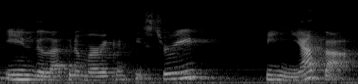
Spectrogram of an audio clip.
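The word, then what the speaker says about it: piñata: Pinata. And this is how we pronounce it.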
